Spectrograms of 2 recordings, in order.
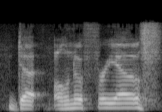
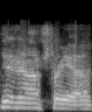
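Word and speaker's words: D'Onofrio: after killing after killing Whitney Asher uh Vincent Donafhrio Oh god I did it again. Vincent Denafhrio Denafhrio.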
